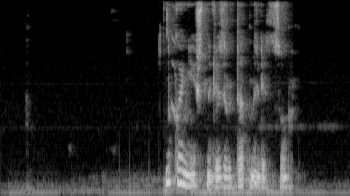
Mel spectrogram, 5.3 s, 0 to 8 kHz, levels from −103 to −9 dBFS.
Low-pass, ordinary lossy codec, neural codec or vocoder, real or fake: none; none; none; real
